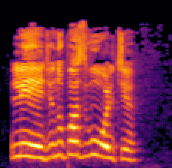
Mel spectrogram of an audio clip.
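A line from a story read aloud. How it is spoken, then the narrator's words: Two men wailing wildly. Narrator (Russian): взвыли дурными голосами эти два артиста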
